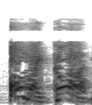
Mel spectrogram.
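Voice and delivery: hammed-up alarm from a mother; mom screaming. A narrator's reading. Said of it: "Mom screamed".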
